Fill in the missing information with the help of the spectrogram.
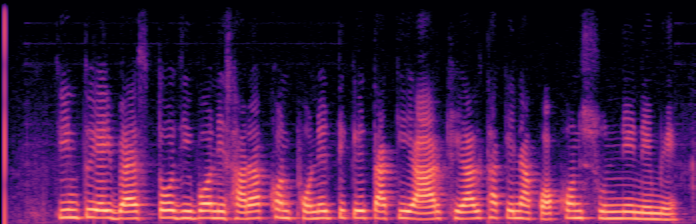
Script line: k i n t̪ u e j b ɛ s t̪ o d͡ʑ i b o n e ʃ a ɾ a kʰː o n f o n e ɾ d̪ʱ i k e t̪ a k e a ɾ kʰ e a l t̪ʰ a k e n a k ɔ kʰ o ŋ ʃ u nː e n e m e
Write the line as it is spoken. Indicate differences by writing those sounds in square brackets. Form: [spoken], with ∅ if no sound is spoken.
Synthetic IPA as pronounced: k i n t̪ u e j b ɛ s t̪ o d͡ʑ i b o n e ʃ a ɾ a kʰː o n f o n e ɾ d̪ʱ i k e t̪ a k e a ɾ kʰ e a l t̪ʰ a k e n a k ɔ kʰ o [n] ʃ u nː e n e m e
